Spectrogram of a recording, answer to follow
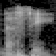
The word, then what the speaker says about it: NaahsTea: NaahsTea, how are you?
